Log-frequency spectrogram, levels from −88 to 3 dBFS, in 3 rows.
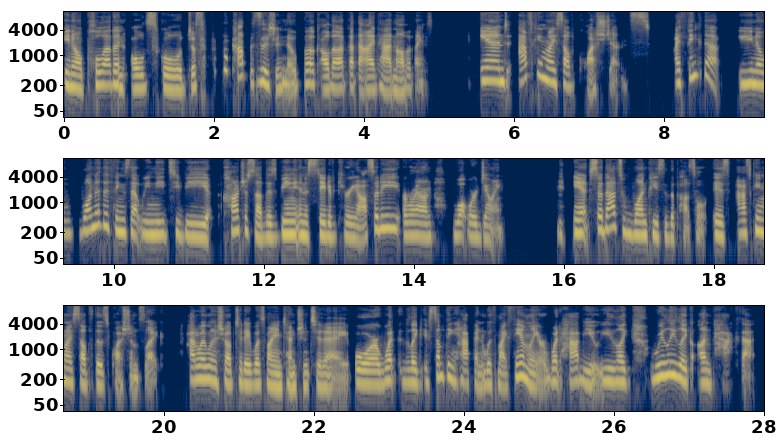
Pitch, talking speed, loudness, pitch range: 180 Hz, 205 wpm, -19 LUFS, 165-220 Hz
